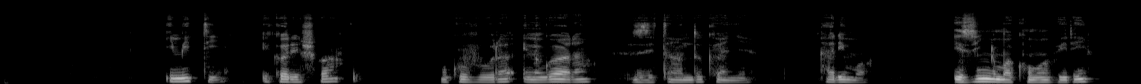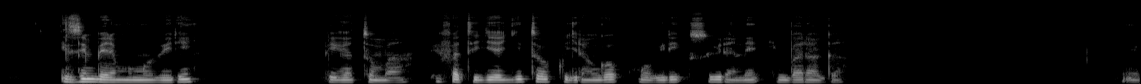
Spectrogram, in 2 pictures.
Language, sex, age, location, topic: Kinyarwanda, male, 25-35, Kigali, health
